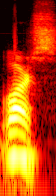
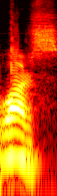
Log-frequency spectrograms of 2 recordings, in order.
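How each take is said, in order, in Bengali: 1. শব্দটি স্পষ্ট w উচ্চারণ দিয়ে শুরু হয়। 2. শব্দটি স্পষ্ট w উচ্চারণ দিয়ে শুরু হয়।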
